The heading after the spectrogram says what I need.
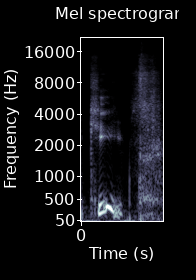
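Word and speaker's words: Chi: Yep, that's pronounced Kai. You're not dying. I mean, it's Koine Greek. Nobody really knows how it's pronounced, but that's the accepted pronunciation. If you ask a Japanese person how to pronounce that Greek letter, they'll say Key.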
